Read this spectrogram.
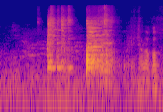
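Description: A metal bowl clanks down on a hard floor.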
